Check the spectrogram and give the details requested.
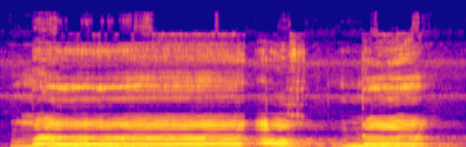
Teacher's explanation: ماں کو کھینچیں گے. اغنا غین کو حلق سے ادا کریں گے، لیکن یہاں پر اس بات کا خیال رکھنا ہے کہ یہاں پر قلقلہ غین میں نہ ہونے پائے. اگر اس طریقے سے بولتے ہیں یہ غلط ہو جائے گا کیونکہ قلقلہ ہو جا رہا ہے.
